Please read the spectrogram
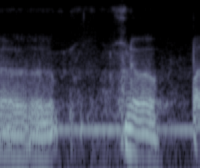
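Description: An elderly man speaking Russian haltingly, with a long held hum or drawn-out vowel between words.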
